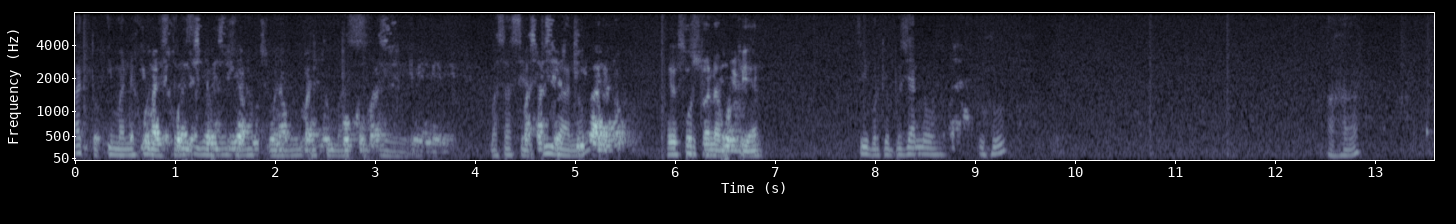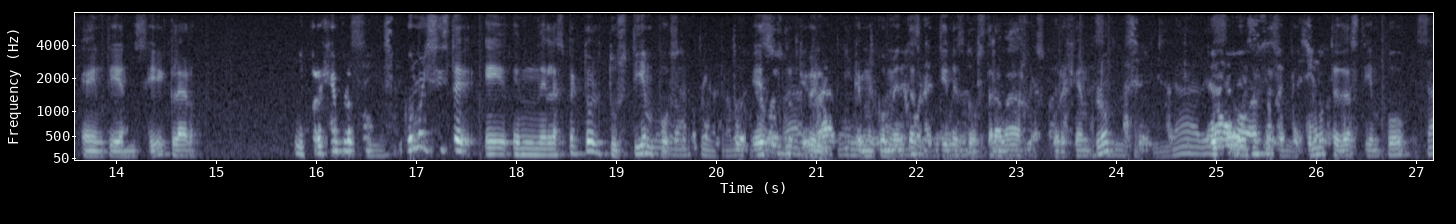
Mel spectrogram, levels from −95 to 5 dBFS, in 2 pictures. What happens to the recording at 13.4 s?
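At 13.4 s the speech carries on without any fault, with only the usual band limit of the call's microphone processing, which leaves nothing above 8 kHz.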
